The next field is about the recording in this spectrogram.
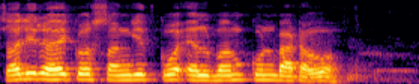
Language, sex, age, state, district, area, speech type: Nepali, male, 60+, West Bengal, Kalimpong, rural, read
